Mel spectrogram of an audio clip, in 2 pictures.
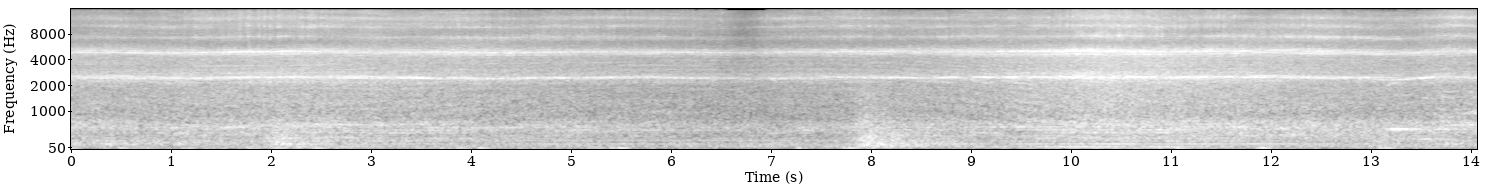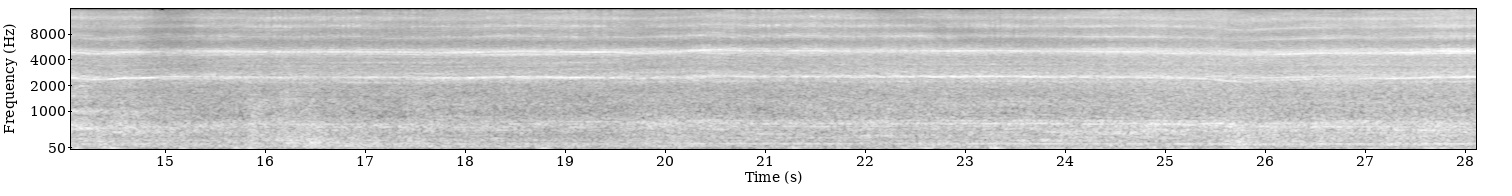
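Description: Art-Tech UFO, a battery-powered four-channel coaxial RC helicopter in a disc-shaped plastic and foam shell, in flight: a steady high whine from its motors and rotors, its pitch dipping a little now and then with the flying.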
